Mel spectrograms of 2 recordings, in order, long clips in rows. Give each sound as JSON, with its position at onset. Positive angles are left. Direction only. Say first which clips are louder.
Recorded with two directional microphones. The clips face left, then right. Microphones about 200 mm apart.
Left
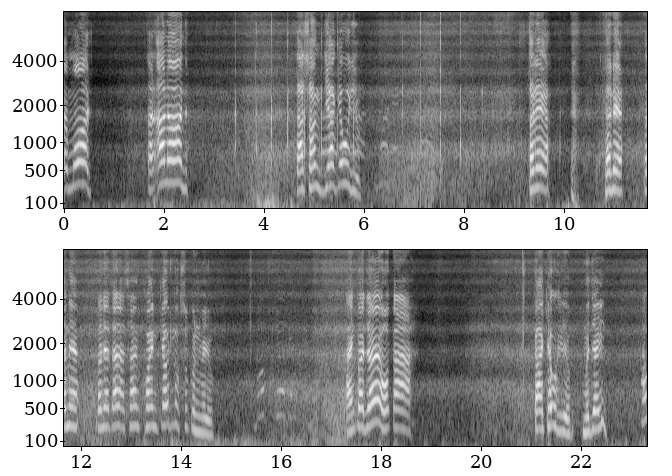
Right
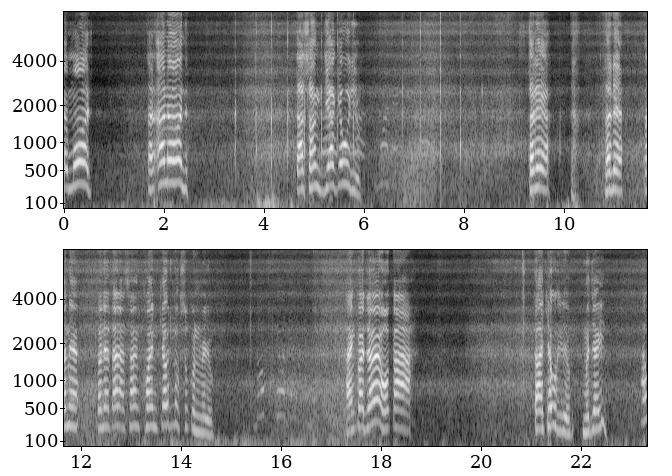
{"t": 0.0, "sound": "speech", "louder": "right 3 dB", "side_deg": -20}
{"t": 1.6, "sound": "speech", "louder": "right 1 dB", "side_deg": -15}
{"t": 4.6, "sound": "speech", "louder": "even", "side_deg": 0}
{"t": 9.2, "sound": "a sound", "louder": "even", "side_deg": 0}
{"t": 10.8, "sound": "speech", "louder": "left 1 dB", "side_deg": 10}
{"t": 11.6, "sound": "speech", "louder": "left 3 dB", "side_deg": 25}
{"t": 13.2, "sound": "speech", "louder": "right 1 dB", "side_deg": 10}
{"t": 17.2, "sound": "speech", "louder": "left 3 dB", "side_deg": 30}
{"t": 21.0, "sound": "speech", "louder": "left 1 dB", "side_deg": 15}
